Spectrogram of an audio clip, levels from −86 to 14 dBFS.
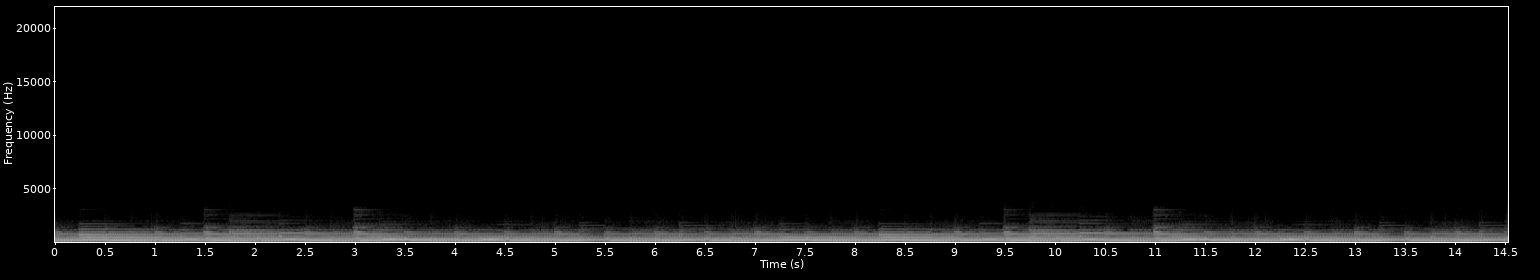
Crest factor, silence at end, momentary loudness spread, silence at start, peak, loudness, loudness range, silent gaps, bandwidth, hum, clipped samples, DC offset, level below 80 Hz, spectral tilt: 12 dB; 0 s; 3 LU; 0 s; -16 dBFS; -28 LUFS; 1 LU; none; 2.1 kHz; none; under 0.1%; under 0.1%; -60 dBFS; -14 dB/octave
